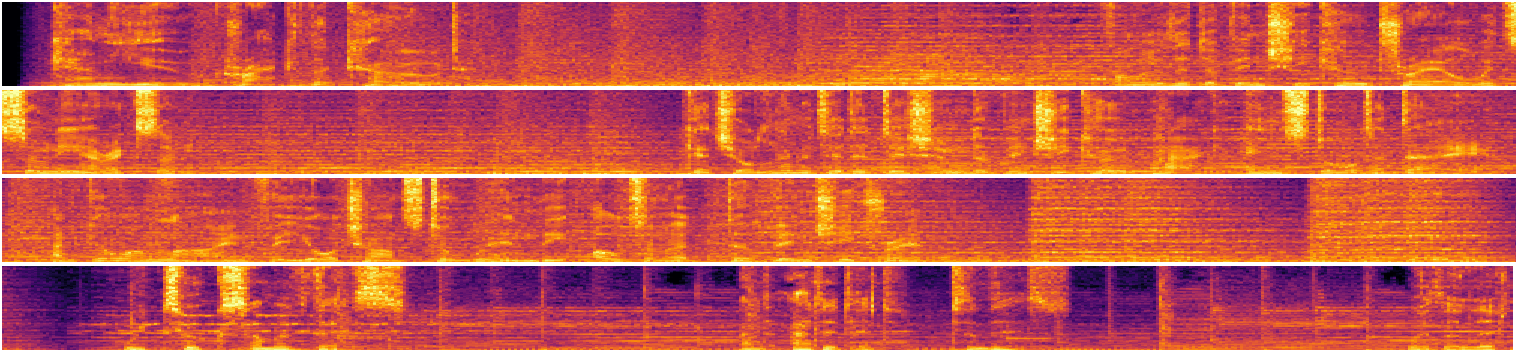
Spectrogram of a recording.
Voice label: Adverts; Voice-over demos; TV Radio Advert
